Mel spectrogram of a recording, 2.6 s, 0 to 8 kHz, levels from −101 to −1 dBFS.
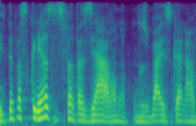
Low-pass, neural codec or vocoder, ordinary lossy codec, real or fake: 7.2 kHz; codec, 24 kHz, 0.9 kbps, WavTokenizer, small release; none; fake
